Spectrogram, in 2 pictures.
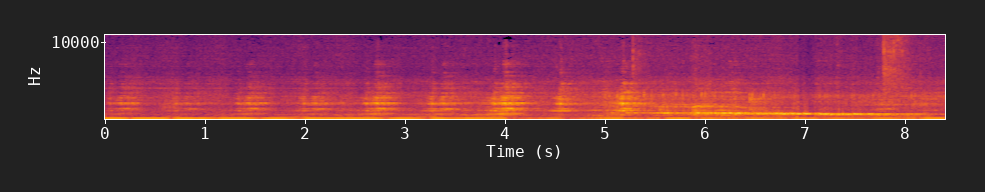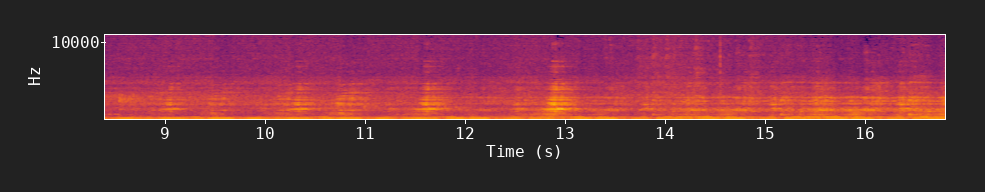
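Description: Live improvised electronic drone music: a steady low hum with a pulsing texture above it, and a higher gliding tone that slowly falls in pitch from about five to eight seconds in.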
